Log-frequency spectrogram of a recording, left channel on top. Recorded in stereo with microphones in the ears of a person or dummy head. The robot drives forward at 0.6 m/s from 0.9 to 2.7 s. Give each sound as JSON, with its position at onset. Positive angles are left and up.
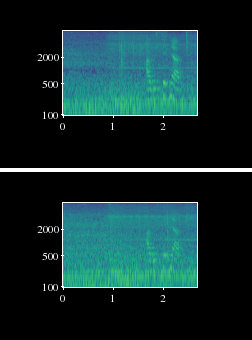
{"t": 1.7, "sound": "a woman speaking", "side_deg": 75, "distance_m": 1.9}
